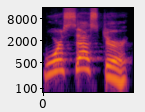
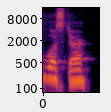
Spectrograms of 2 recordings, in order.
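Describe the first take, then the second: First: Every written syllable of the name is pronounced. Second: The name is said in shortened form. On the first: It is read off the spelling. The speaker calls it wrong. "If some of you are reading this and you're like, that's pronounced" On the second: It is how locals say it. The speaker calls it right. "it's Worcester"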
